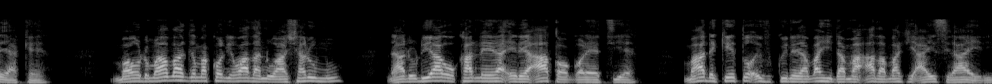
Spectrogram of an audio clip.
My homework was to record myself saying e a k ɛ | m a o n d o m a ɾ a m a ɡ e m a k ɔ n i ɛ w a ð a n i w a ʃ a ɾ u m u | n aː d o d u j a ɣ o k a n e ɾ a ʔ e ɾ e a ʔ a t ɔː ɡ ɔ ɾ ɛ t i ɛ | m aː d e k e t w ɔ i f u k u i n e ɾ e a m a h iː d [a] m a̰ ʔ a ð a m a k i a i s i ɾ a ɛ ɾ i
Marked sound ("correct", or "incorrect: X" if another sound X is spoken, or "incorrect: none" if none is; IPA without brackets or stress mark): correct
